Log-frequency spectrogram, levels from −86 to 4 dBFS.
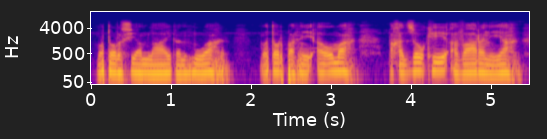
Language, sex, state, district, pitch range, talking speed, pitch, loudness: Mizo, male, Mizoram, Aizawl, 105-120 Hz, 175 wpm, 110 Hz, -18 LUFS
